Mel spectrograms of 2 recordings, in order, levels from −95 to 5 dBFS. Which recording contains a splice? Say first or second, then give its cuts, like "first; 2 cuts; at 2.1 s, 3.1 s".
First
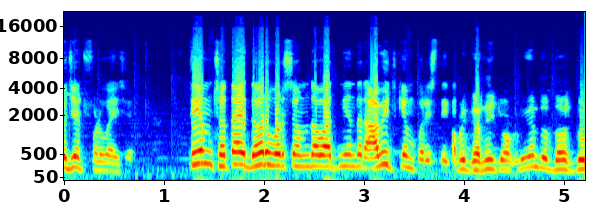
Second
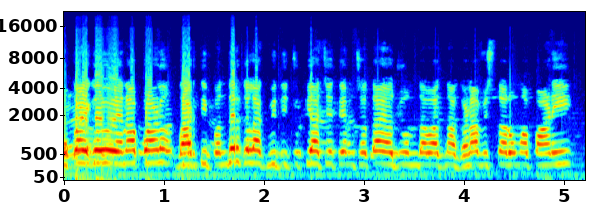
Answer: first; 1 cut; at 3.8 s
